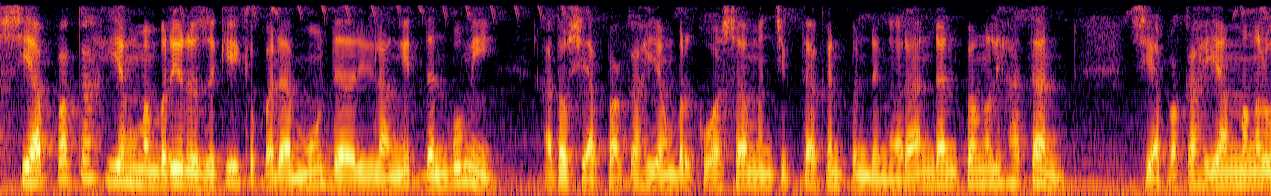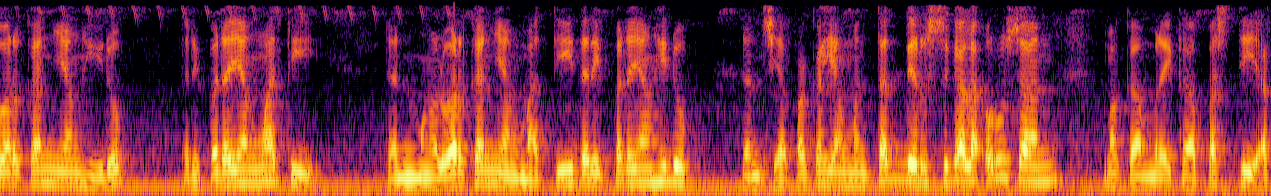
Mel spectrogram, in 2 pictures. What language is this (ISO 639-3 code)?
msa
